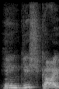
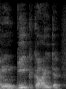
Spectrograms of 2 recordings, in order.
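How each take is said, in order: First: The 'ig' is pronounced with a soft sh-like sound. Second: The 'ig' is pronounced with a hard g sound. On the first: "शीन की आवाज" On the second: "ग्याफ या शीन की दोनों आवाज प्रोनाउंस कर सकते हैं"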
